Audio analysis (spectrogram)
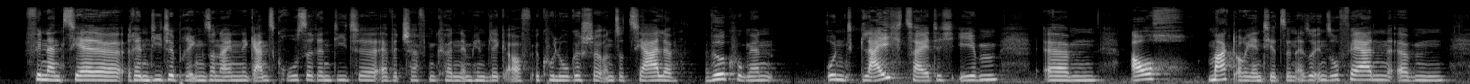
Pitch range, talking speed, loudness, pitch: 185-205 Hz, 110 wpm, -19 LUFS, 195 Hz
